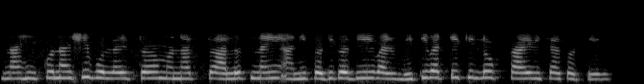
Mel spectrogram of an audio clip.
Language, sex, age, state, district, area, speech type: Marathi, female, 18-30, Maharashtra, Aurangabad, rural, conversation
